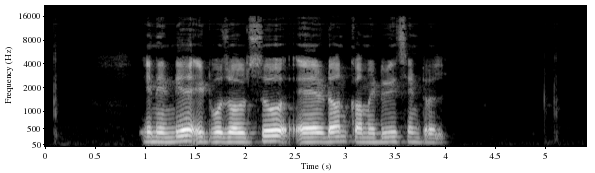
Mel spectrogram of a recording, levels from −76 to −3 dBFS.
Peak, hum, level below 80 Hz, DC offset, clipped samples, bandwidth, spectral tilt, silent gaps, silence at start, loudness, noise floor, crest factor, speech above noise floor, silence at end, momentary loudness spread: -2 dBFS; none; -58 dBFS; under 0.1%; under 0.1%; 16.5 kHz; -5.5 dB/octave; none; 0.95 s; -16 LUFS; -72 dBFS; 16 dB; 56 dB; 1.45 s; 11 LU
